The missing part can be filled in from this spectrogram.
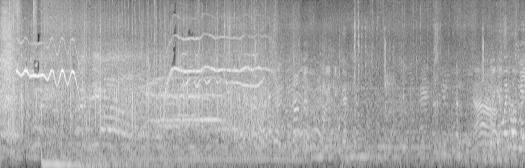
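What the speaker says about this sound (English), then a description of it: "Give a round of applause" Crowd applause and cheering for race winners at Japfest, a Japanese car show and racing event, with loud, steady outdoor clapping and shouting and people talking throughout.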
